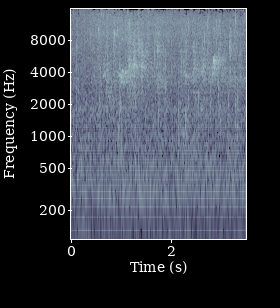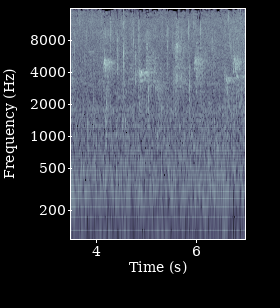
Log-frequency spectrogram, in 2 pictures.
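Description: Chicken wings shallow-frying in hot oil in a pan: a steady sizzle with scattered crackles and pops.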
